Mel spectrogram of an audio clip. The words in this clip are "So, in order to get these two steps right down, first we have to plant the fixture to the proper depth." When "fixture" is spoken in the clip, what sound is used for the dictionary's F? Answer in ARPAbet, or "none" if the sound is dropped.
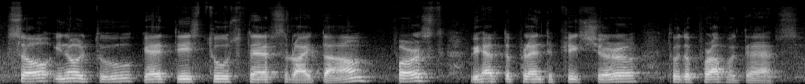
P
